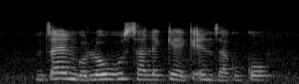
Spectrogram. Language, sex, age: Tsonga, female, 20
